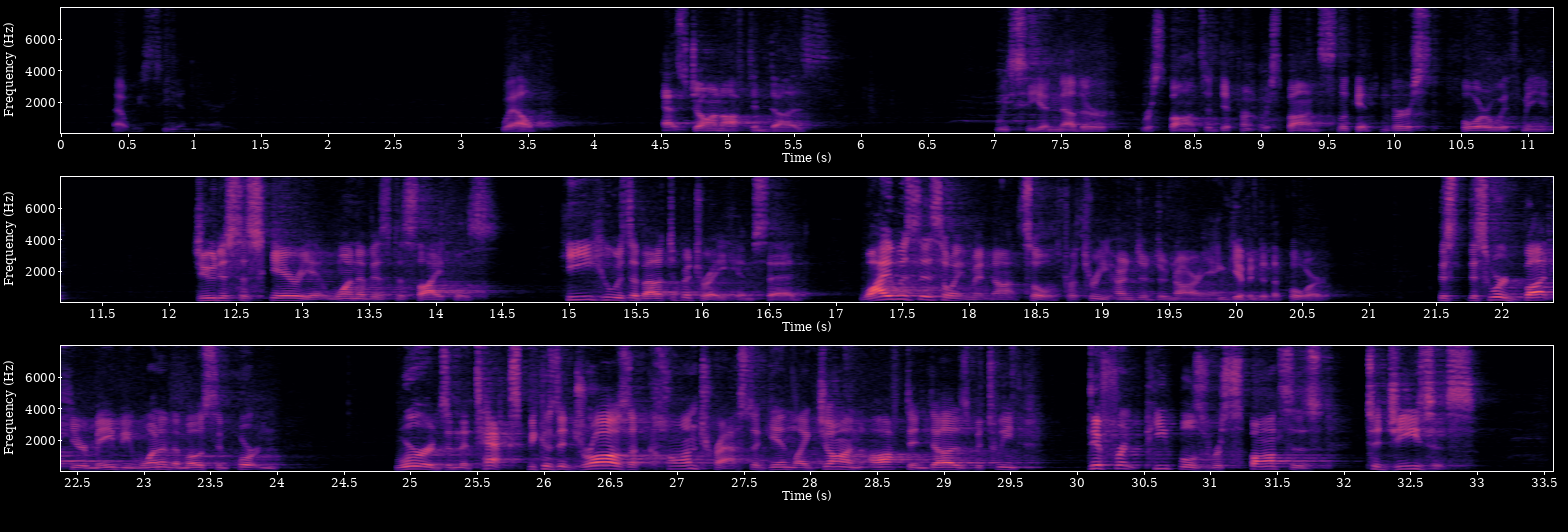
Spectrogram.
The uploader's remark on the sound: at Grace City Church in Fargo, North Dakota.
